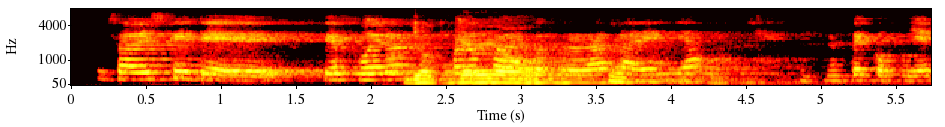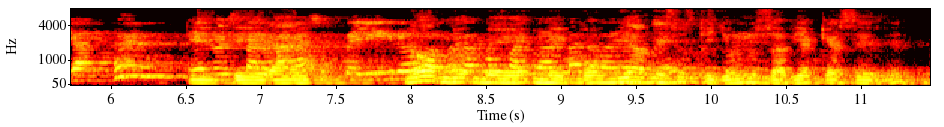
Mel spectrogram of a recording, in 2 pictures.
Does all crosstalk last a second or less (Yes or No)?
No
